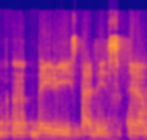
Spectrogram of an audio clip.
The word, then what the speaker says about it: diary studies: Эм, я, на самом деле, меня очень сильно порезало по, по ушам э, Daily Studies или Daily Studies. Э, не знаю, как правильно прочитать, но читается как да. диарея э, э, studies. Вот, diary studies.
